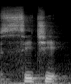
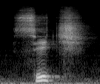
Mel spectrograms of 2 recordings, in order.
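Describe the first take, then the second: First: Every syllable is fully pronounced, including the final vowel. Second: The final vowel is dropped, ending on the consonant.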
